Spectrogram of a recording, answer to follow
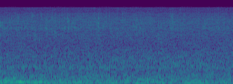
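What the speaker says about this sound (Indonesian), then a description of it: "hujan yang mengguyur kota Jeddah, Arab Saudi membuat sejumlah ruas jalan terendam banjir" Heavy rain falls on Jeddah, Saudi Arabia, a dense, even wash of hiss with no break and no voices, steady at a moderate level throughout.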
